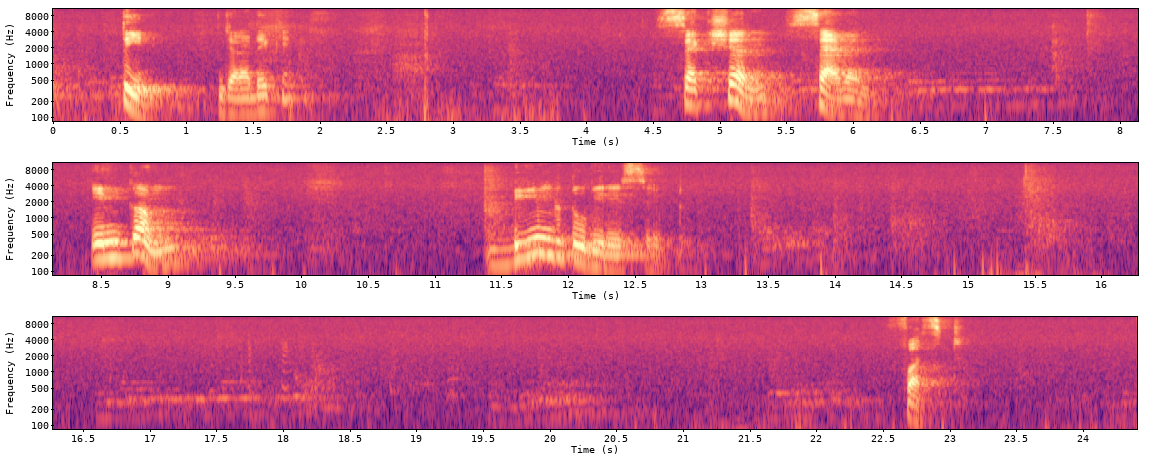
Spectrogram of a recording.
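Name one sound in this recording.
A man speaks in a lecturing tone, close by.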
